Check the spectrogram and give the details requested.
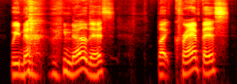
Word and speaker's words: Krampus: We know from voice class that our definitive vowel sound is ah. We know this. But Krampus, said correctly by our accent, is Krampus, which sounds like you're like crumping.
